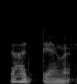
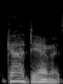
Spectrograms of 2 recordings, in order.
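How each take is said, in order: First: Under-breath curse. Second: Said in the usual way. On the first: Retold or imitated. Patient finally solving it, quietly cursing under breath. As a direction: mutter it almost to yourself.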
